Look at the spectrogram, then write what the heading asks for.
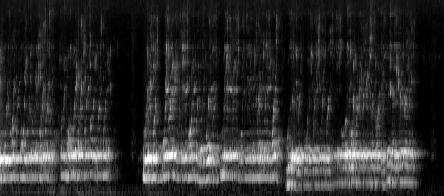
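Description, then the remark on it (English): Someone hums a melody while gargling water for a guess-the-tune game, producing a bubbly, wavering tone that moves through several sustained notes in phrases, with a brief pause for breath partway through. “See if you get it without the gargle.”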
